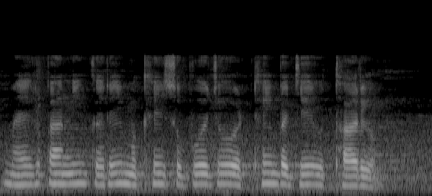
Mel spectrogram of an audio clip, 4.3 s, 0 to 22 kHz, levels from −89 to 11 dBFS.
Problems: none marked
